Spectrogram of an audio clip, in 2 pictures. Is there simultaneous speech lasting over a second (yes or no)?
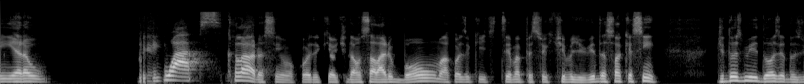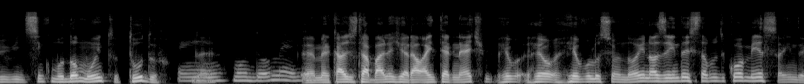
no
